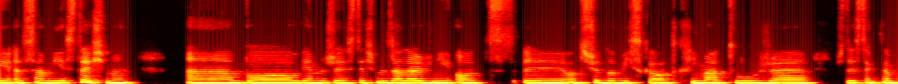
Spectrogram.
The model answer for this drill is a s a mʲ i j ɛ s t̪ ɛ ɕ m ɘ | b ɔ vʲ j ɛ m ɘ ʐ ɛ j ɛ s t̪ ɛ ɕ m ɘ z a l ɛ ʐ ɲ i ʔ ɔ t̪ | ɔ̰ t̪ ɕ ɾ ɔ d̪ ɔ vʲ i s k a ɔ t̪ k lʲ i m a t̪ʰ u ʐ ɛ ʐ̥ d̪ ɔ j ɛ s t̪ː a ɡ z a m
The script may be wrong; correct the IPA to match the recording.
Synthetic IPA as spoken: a s a mʲ i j ɛ s t̪ ɛ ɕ m ɘ | b ɔ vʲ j ɛ m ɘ ʐ ɛ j ɛ s t̪ ɛ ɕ m ɘ z a l ɛ ʐ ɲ i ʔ ɔ t̪ | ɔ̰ t̪ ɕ ɾ ɔ d̪ ɔ vʲ i s k a ɔ t̪ k lʲ i m a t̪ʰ u ʐ ɛ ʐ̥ t̪ ɔ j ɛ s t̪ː a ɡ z a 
